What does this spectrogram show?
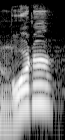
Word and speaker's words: mortar: Mortar. More plus the fast D.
